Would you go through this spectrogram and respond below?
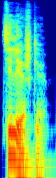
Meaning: dative/prepositional singular of теле́жка (teléžka)
- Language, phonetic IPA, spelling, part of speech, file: Russian, [tʲɪˈlʲeʂkʲe], тележке, noun, Ru-тележке.ogg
